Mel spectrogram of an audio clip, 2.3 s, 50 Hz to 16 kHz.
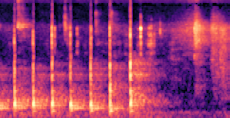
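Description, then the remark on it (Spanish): A quick, even series of about seven knocks, like knuckles rapping on a door, followed by a short quiet tail with a faint rustle. “Como Apocalipsis 3:20 dice, estoy en la puerta tocando.”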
